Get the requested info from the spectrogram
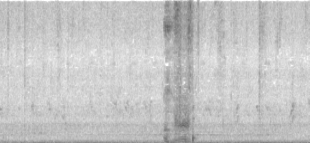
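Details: A male Burmese star tortoise gives one brief, nasal, wavering duck-like quack while mating, lasting about a third of a second over a low steady background rumble.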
